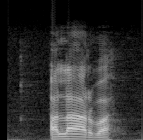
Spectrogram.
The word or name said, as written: Alaarba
